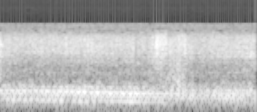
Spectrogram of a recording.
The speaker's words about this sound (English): The car turns up the tree lined driveway.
